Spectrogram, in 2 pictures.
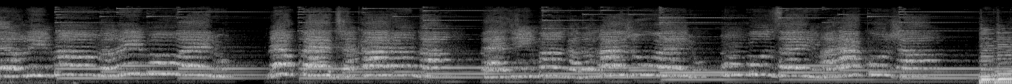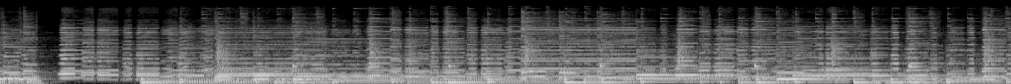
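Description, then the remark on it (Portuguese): A gentle, tinkling melodic intro plays on its own for about ten seconds, then fuller accompaniment with a steady bass line and rhythm kicks in, bright and upbeat like a children's song. “você que vai ouvir músicas muito legais que servem para as crianças, mas também os adultos adoram.”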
